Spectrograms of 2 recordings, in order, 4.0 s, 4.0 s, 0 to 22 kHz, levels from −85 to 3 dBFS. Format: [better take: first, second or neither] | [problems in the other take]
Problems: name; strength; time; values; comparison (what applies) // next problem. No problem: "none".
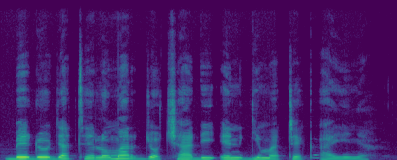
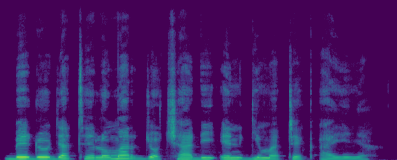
first | noise reduction (neural mask model Resemble Enhance denoiser)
